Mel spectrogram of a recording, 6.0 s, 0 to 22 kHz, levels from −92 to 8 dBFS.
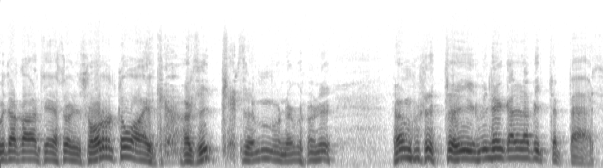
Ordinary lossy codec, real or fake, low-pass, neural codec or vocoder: none; fake; 19.8 kHz; vocoder, 48 kHz, 128 mel bands, Vocos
